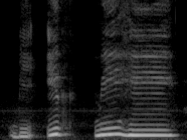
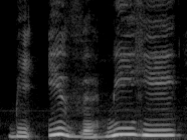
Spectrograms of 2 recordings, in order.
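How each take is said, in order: Both takes have the same delivery.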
